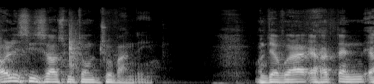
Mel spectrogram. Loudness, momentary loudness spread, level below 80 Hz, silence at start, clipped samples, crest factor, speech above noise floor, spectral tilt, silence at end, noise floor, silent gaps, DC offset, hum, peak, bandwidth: -18 LUFS; 14 LU; -40 dBFS; 0 s; under 0.1%; 14 dB; 39 dB; -6.5 dB/octave; 0 s; -56 dBFS; none; under 0.1%; none; -4 dBFS; 15 kHz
